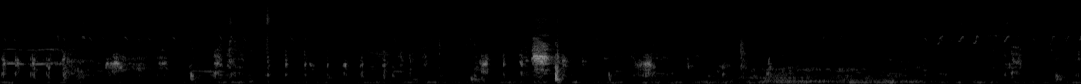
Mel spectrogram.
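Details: Domestic chickens, a crowd of chicks being fed, give irregular short peeps and soft clucking notes, mixed with sharp pecking clicks, one louder squawk near the middle and a low rumble of background noise.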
